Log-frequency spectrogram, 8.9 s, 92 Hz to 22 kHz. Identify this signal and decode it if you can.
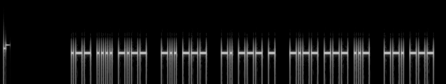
Morse code, heard as a keyed tone, about 28 wpm, 700 Hz. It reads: WHY DO NOT YOU GO
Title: Sets of 5 Words Encore 28wpm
